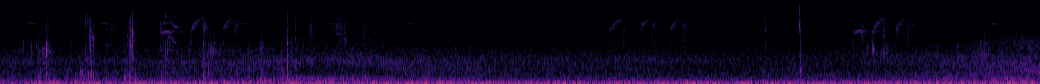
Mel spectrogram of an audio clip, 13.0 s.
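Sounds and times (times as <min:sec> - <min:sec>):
small bird chirping: 0:10.6 - 0:11.6.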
